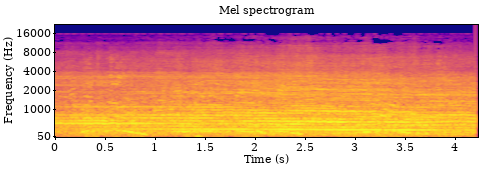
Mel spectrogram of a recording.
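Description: Racing powerboat's outboard engine running flat out as the boat passes close by, a steady engine whine that swells through the middle of the pass.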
